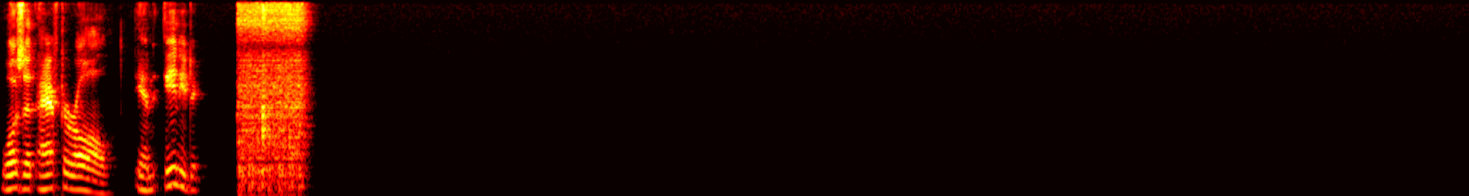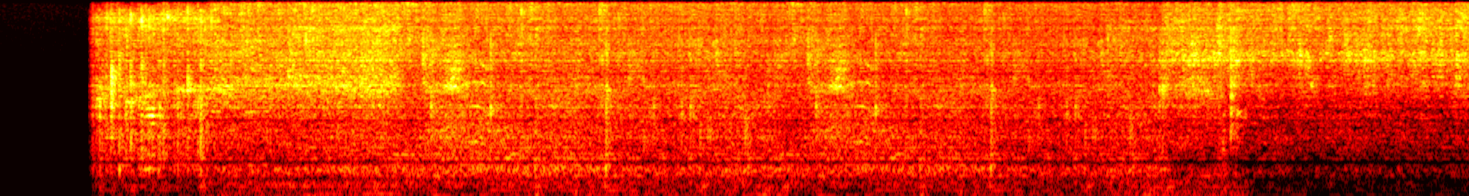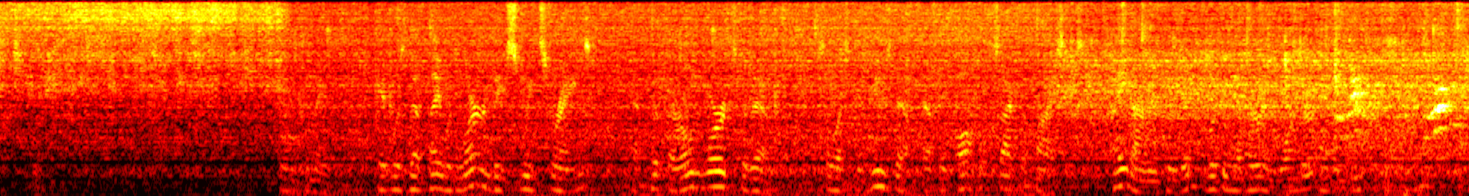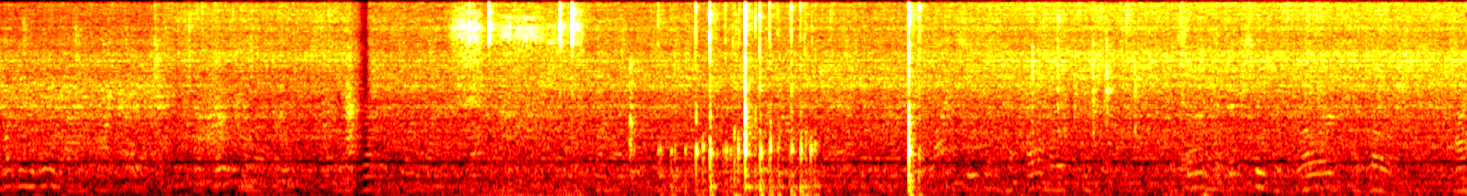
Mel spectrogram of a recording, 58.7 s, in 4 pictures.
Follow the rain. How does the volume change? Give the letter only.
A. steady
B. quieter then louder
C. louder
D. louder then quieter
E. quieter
B.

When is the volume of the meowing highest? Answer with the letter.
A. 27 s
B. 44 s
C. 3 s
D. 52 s
B.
